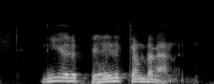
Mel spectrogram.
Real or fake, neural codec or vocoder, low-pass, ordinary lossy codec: fake; codec, 16 kHz, 2 kbps, FreqCodec, smaller model; 7.2 kHz; MP3, 96 kbps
